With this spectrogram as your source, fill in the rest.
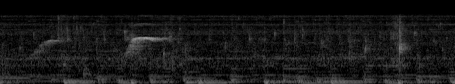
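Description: Tap water runs steadily into a sink while a face is rinsed during an evening skincare routine, a constant close splashing with a brief louder surge partway through and no talking.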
